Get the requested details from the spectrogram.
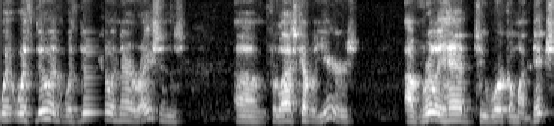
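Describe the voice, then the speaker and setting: A man speaks at a fairly slow pace with a fairly high pitch. His pitch moves in an ordinary way. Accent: American. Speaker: paranormal researcher. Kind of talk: casual chat. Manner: relaxed.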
